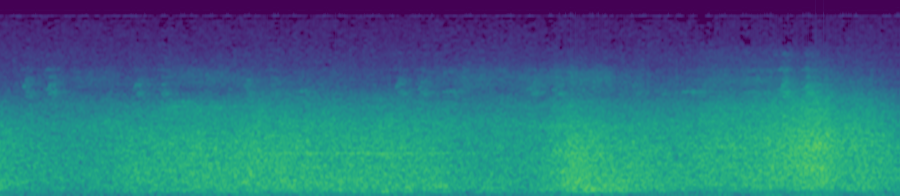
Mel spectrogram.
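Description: Waves crash against rocks and surf rushes in steadily.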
